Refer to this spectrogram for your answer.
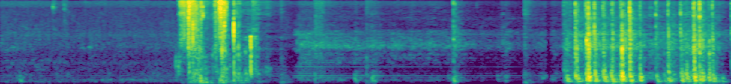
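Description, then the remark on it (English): Rapid clacking of keys on a computer keyboard, coming in two bursts separated by a quiet pause with a few stray taps, the second flurry busier and longer than the first. “I like the typing”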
